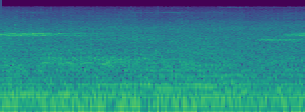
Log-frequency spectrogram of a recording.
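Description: Busy city street traffic: a dense, steady mix of bus, car and motorcycle engines, with a short high tone near the start.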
